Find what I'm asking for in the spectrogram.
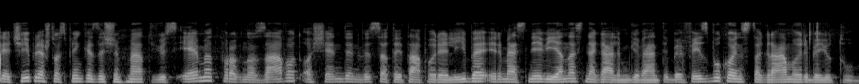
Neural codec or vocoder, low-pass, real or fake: none; 7.2 kHz; real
